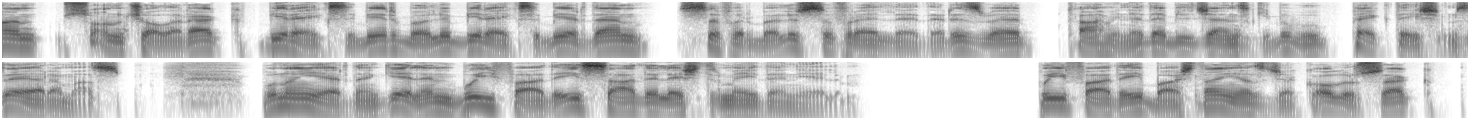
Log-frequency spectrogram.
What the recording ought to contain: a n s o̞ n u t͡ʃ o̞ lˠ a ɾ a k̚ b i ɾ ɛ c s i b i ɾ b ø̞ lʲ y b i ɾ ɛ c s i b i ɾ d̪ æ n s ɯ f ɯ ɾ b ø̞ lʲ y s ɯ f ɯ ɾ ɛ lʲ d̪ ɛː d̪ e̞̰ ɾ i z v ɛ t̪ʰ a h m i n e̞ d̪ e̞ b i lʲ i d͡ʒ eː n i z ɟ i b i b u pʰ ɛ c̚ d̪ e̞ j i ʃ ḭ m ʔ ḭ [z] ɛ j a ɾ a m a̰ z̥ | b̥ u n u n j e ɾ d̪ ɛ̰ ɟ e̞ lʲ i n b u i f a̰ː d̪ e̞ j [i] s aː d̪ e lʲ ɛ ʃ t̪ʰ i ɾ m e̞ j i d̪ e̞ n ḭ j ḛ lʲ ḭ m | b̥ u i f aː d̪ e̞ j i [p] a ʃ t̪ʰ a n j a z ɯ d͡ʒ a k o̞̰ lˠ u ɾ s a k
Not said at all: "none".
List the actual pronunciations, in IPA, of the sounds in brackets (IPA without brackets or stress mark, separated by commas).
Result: z, i, b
